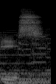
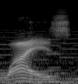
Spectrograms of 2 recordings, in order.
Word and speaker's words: Ys: Ys, it's spelled capital Y, lowercase s. And I'm 95% sure it's pronounced Ys. I think growing up, I was like, I'd seen it, I was like, wise? What the hell is wise? Yeah, that's what I'm playing right now is Ys 10.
